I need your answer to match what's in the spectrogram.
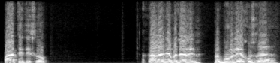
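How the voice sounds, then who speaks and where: A man ranting on a live stream, combative and insulting, stumbling over and repeating his words and slipping into slow, preachy English phrases. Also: on the high side, completely flat delivery, pushed and bright, low-quality recording. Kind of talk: heated live-stream rant.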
